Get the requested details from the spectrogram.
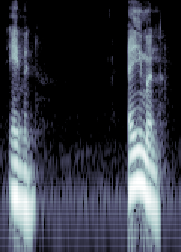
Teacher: in Ireland we're not too good about pronouncing ing s they tend to come out as in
